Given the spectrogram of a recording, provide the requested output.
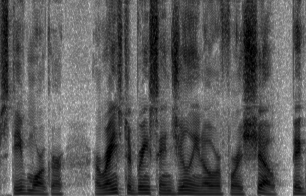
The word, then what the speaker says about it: Sanjulian: His name is probably more properly pronounced Sanjulian, but I'm going to go with Sanjulian because that's what all American collectors call him.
